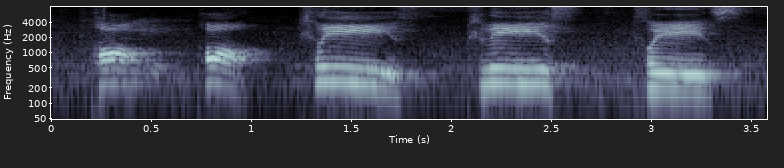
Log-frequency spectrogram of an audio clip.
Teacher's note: আমরা বলবো প্লিজ, দুই ঠোঁট একসাথে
